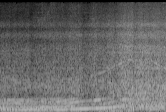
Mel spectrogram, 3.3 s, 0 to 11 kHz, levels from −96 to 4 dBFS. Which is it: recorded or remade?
recorded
